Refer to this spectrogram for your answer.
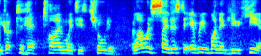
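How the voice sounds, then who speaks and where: Over noticeable background noise, a man with an Australian accent speaks at a high pitch with ordinary pitch variation. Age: 70s. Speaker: business founder and CEO. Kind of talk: speech to an expo audience.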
